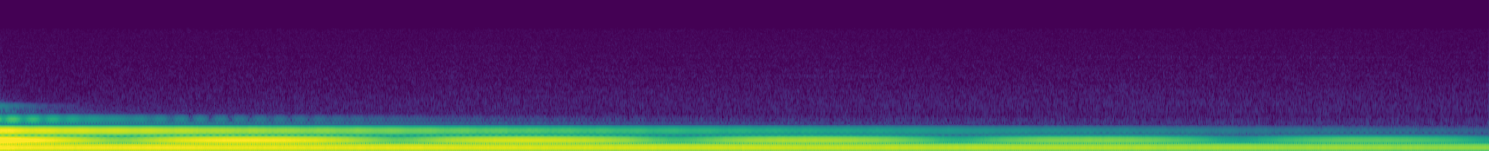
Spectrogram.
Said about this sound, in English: Please listen to the sound of the bell as you breathe in and as you breathe out until there's no sound to be heard.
